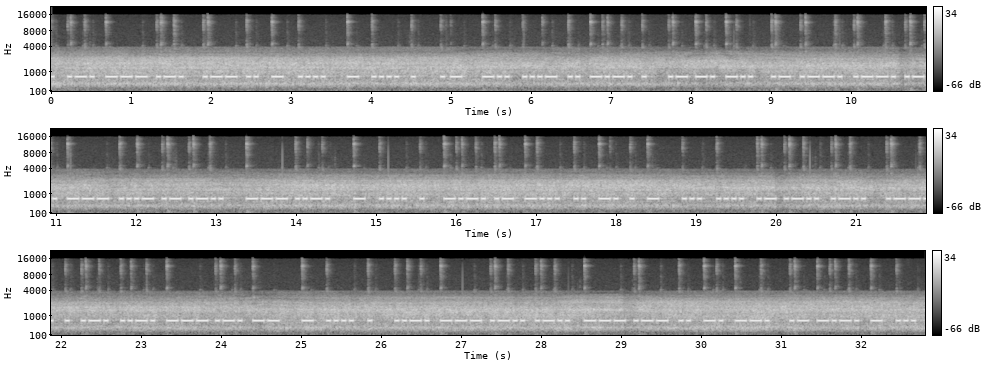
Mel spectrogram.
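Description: Morse code (CW) on shortwave: a single mid-pitched tone keyed in a fast, unbroken stream of dots and dashes, half buried in a constant hiss of radio band noise.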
